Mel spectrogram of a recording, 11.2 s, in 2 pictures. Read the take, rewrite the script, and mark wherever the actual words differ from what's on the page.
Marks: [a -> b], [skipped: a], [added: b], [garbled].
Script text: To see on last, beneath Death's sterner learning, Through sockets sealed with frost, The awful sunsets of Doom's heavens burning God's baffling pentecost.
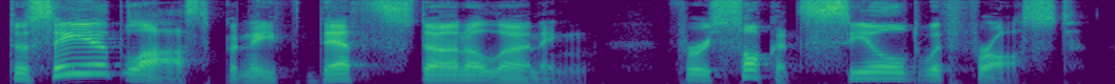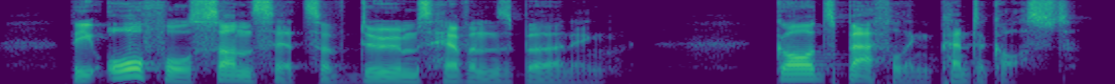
To see [on -> at] last, beneath Death's sterner learning, Through sockets sealed with frost, The awful sunsets of Doom's heavens burning God's baffling pentecost.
